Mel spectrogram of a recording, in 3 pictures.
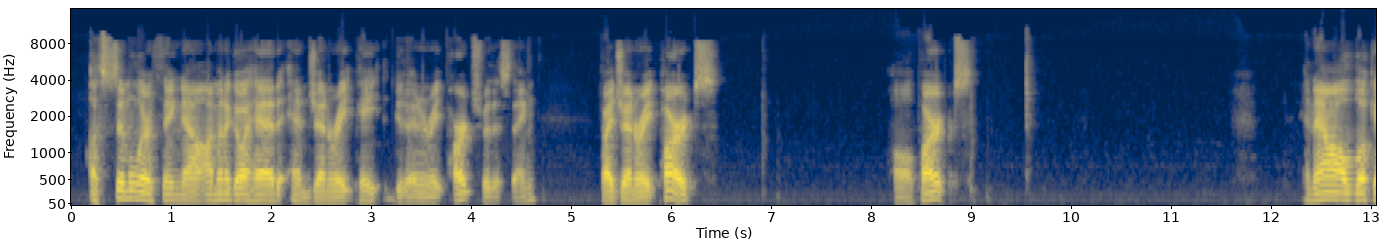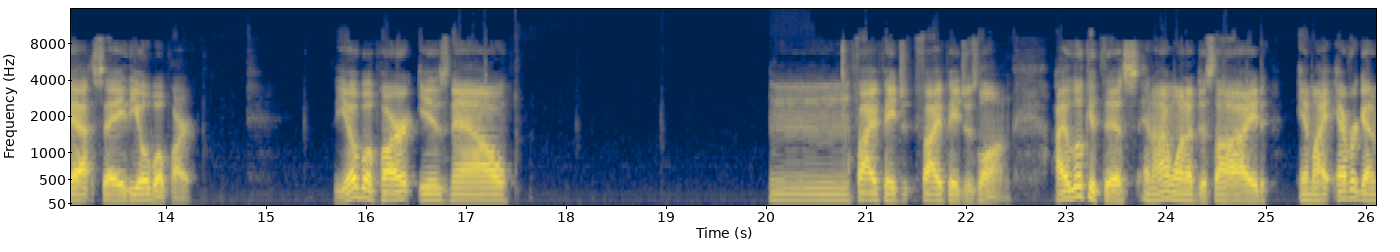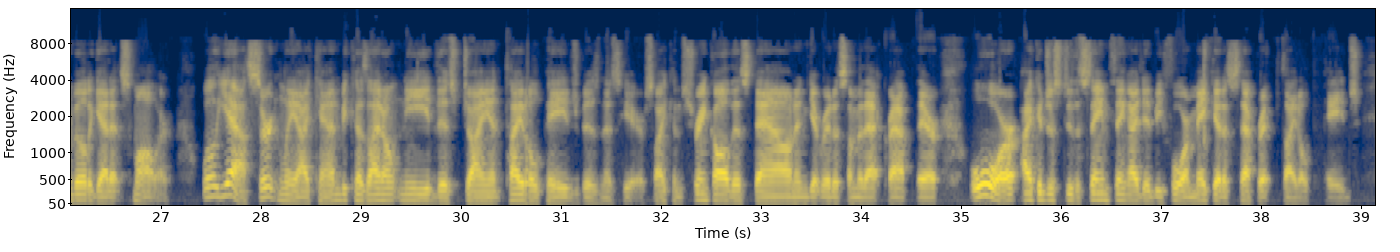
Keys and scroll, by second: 35.8 ctrl+z, 37.3 ctrl+Return.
